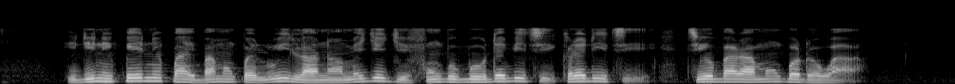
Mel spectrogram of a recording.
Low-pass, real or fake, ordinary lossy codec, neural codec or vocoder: 5.4 kHz; real; none; none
